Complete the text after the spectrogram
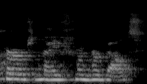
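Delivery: usual speaking voice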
